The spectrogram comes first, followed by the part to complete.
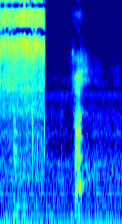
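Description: Butter sizzling as it melts in a hot nonstick frying pan, a steady hiss that cuts off suddenly about a second in. After that it is quiet, with one brief short sound about halfway through.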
